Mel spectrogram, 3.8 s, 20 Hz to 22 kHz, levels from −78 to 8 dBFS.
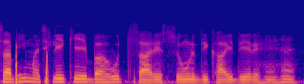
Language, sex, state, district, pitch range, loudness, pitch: Hindi, male, Jharkhand, Deoghar, 120-140 Hz, -21 LUFS, 130 Hz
